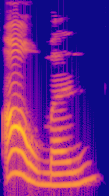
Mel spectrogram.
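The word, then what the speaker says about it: 澳门: Its Chinese name is written like this and pronounced Aomen.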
